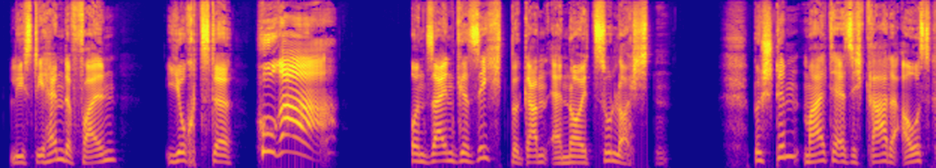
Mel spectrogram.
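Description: A man reading a children's story aloud as a young boy's first-person narration, animated and playful. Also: on the high side, no echo, studio quality. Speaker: audiobook reader.

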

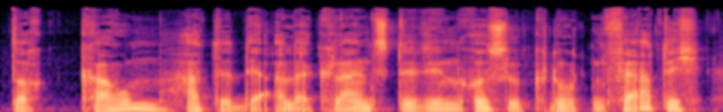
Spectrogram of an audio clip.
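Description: A man reading a children's story aloud, in a lively, animated storytelling manner. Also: sits low, unhurried, gravelly, breathy edge, no echo, studio quality. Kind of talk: expressive children's story narration.

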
